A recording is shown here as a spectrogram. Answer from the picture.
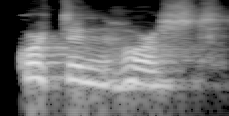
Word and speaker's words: Kortenhorst: Kortenhorst. Kortenhorst.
